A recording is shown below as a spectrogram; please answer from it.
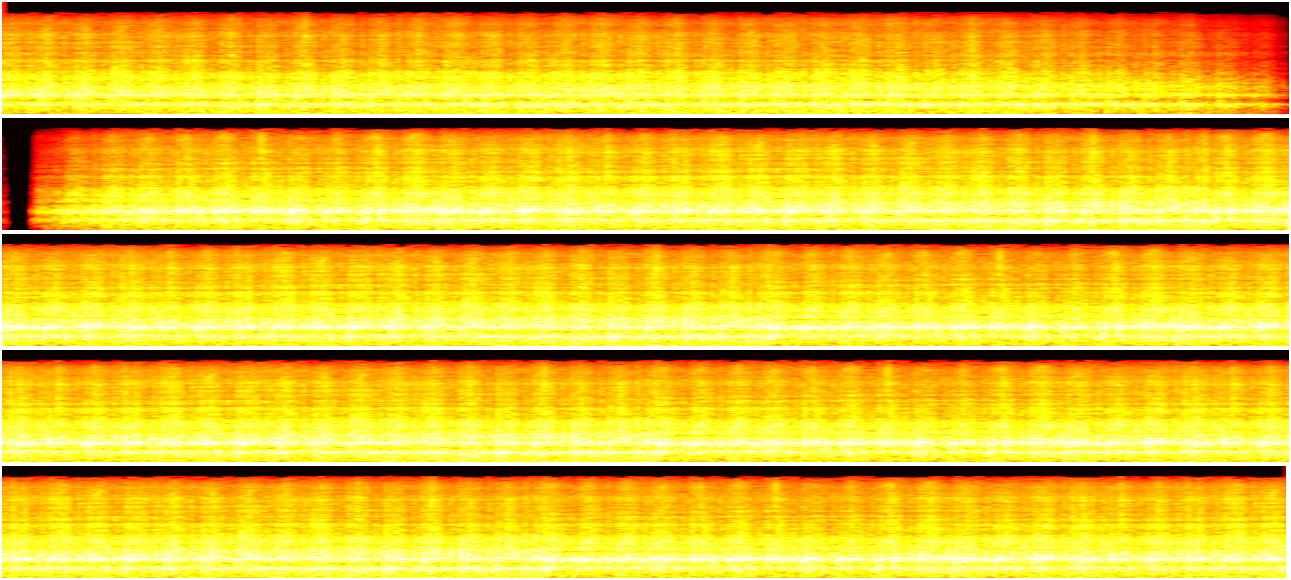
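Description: Engine of a small vintage tractor running steadily under load as it pulls a plow. About six seconds in the sound briefly cuts out, then a steady engine sound runs on, a little louder.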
